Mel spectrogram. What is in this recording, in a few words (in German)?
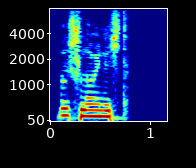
"beschleunigt", German; adjectives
